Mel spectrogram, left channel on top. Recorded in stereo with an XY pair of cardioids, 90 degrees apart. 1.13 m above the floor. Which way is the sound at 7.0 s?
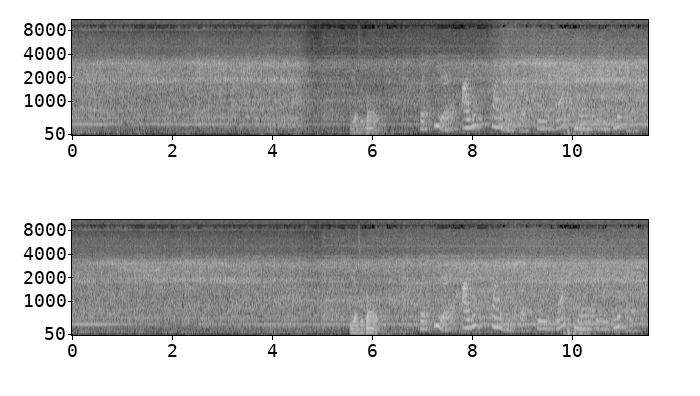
20° right.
